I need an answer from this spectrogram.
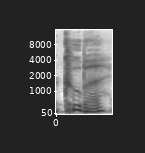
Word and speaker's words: Cuba: of been opened up or kuba as it is pronounced and and we see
